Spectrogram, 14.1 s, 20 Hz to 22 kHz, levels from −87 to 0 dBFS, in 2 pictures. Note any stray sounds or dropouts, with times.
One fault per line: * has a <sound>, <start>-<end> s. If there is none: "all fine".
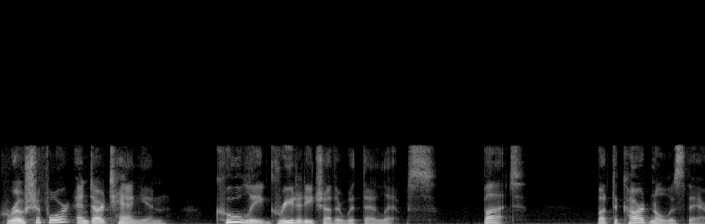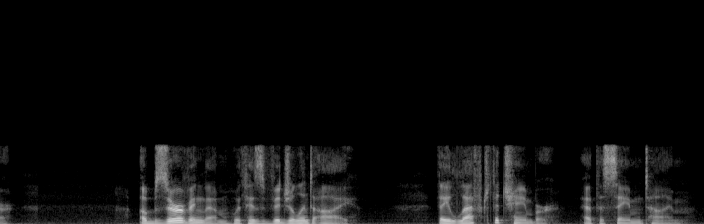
all fine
